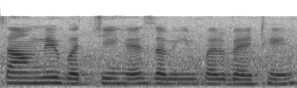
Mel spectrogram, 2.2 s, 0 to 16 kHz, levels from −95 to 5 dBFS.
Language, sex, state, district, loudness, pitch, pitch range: Hindi, female, Uttar Pradesh, Lucknow, -16 LUFS, 200 Hz, 195-210 Hz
